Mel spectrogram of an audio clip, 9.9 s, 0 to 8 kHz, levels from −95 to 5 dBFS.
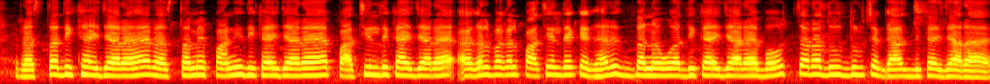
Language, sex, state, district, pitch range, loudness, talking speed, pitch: Hindi, female, Uttar Pradesh, Hamirpur, 210-235 Hz, -18 LUFS, 230 wpm, 220 Hz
